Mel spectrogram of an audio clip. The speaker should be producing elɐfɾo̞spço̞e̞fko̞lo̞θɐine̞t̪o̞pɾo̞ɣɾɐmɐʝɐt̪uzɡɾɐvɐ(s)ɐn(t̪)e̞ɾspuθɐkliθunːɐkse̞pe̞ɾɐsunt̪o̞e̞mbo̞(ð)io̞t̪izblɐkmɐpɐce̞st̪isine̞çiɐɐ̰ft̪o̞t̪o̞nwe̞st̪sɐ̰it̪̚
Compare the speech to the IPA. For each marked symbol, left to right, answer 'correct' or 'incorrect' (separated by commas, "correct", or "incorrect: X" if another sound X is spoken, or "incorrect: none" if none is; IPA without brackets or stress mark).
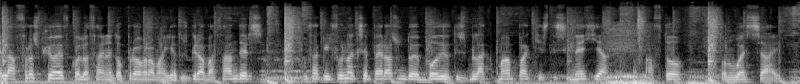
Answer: incorrect: θ, incorrect: d̪, correct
